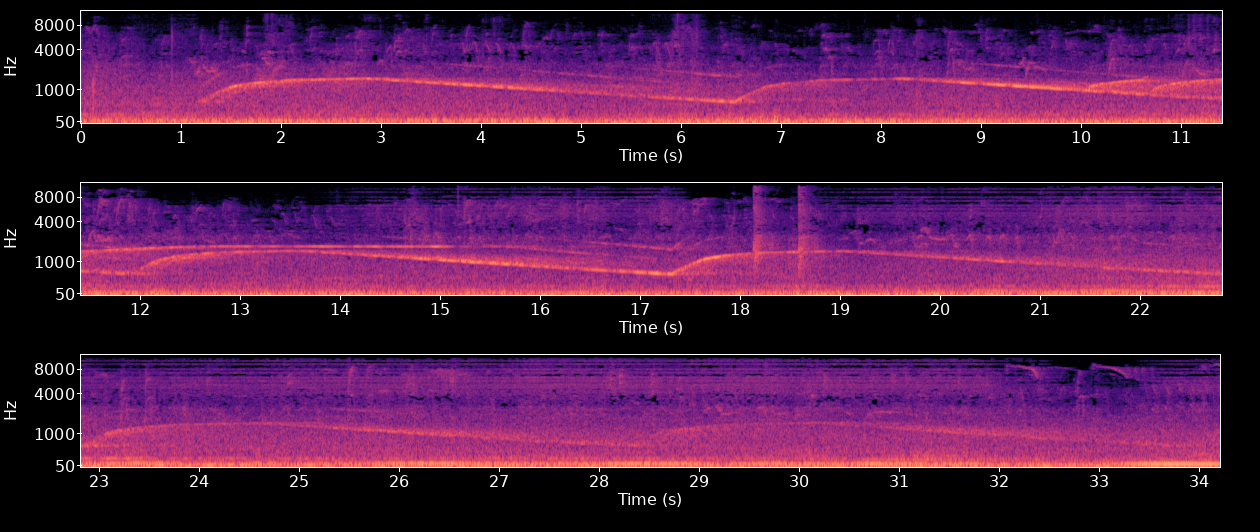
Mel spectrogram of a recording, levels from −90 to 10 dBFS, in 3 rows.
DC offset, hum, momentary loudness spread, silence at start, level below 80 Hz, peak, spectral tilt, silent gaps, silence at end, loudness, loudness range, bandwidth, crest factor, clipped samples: under 0.1%; none; 6 LU; 0 s; -22 dBFS; -4 dBFS; -5.5 dB/octave; none; 0 s; -21 LUFS; 4 LU; 11 kHz; 14 dB; under 0.1%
